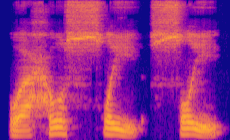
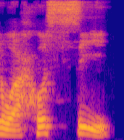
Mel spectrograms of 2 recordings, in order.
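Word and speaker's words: وحصل: Wahi huruf shad. Wahusilama wahusi bukan wahussi wahussi ini huruf sin ya tidak boleh diubah.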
